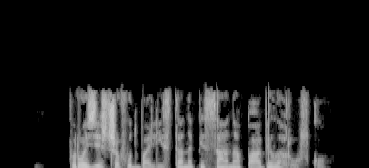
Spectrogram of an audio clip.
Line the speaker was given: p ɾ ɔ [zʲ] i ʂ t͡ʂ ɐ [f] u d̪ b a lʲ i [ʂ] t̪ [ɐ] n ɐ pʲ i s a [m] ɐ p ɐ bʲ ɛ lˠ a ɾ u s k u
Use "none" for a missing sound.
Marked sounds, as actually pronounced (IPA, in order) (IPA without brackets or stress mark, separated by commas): zʲ, f, s, ɐ, n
